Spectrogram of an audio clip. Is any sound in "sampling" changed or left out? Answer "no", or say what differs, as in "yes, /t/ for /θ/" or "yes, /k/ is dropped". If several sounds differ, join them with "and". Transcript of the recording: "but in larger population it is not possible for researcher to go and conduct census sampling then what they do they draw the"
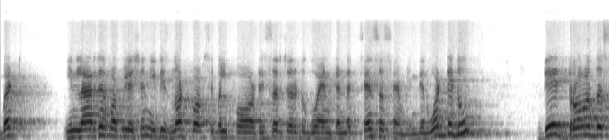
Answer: yes, /b/ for /p/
